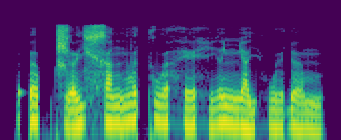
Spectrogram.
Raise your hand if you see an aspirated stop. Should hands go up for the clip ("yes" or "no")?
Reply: no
